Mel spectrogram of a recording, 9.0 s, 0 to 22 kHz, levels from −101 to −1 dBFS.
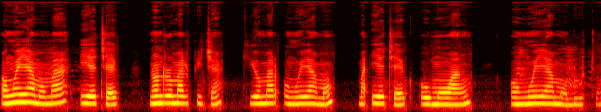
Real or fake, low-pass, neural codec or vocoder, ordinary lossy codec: real; none; none; none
